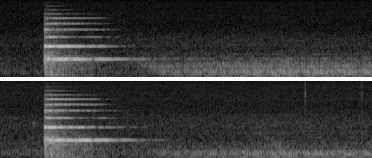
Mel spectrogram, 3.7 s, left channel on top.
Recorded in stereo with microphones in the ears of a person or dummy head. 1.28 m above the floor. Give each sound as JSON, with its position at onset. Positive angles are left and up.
{"t": 0.5, "sound": "a piano", "side_deg": 20, "distance_m": 0.5}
